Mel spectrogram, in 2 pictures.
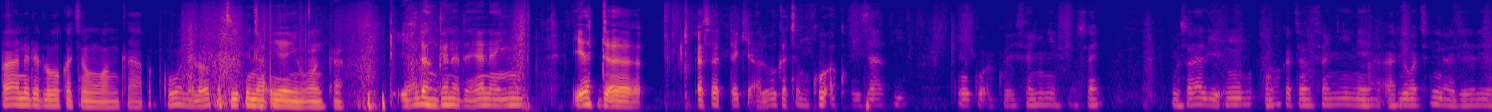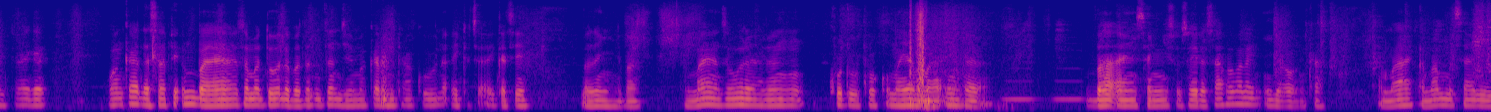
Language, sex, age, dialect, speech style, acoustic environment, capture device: Hausa, male, 18-24, Nigeria - Kano, happy; anxious; excited, silence, mobile / Linux / Chrome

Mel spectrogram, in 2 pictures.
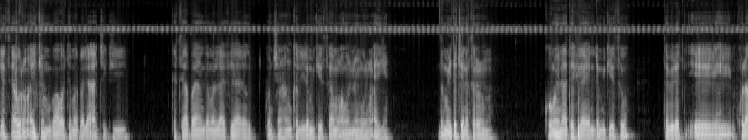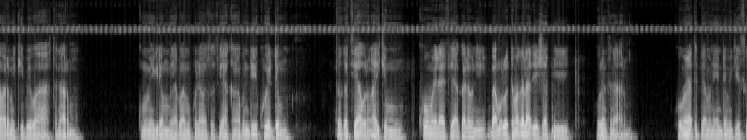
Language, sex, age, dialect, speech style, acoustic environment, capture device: Hausa, male, 25-34, Nigeria - Kano, happy, silence, mobile / Linux / Chrome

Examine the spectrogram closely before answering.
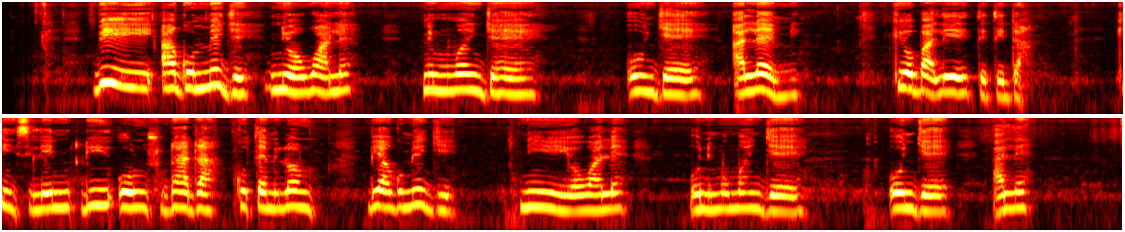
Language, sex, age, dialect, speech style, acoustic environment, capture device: Yoruba, female, 25-34, Nigeria - Ibadan, focused; relaxed, silence, mobile / Linux / Chrome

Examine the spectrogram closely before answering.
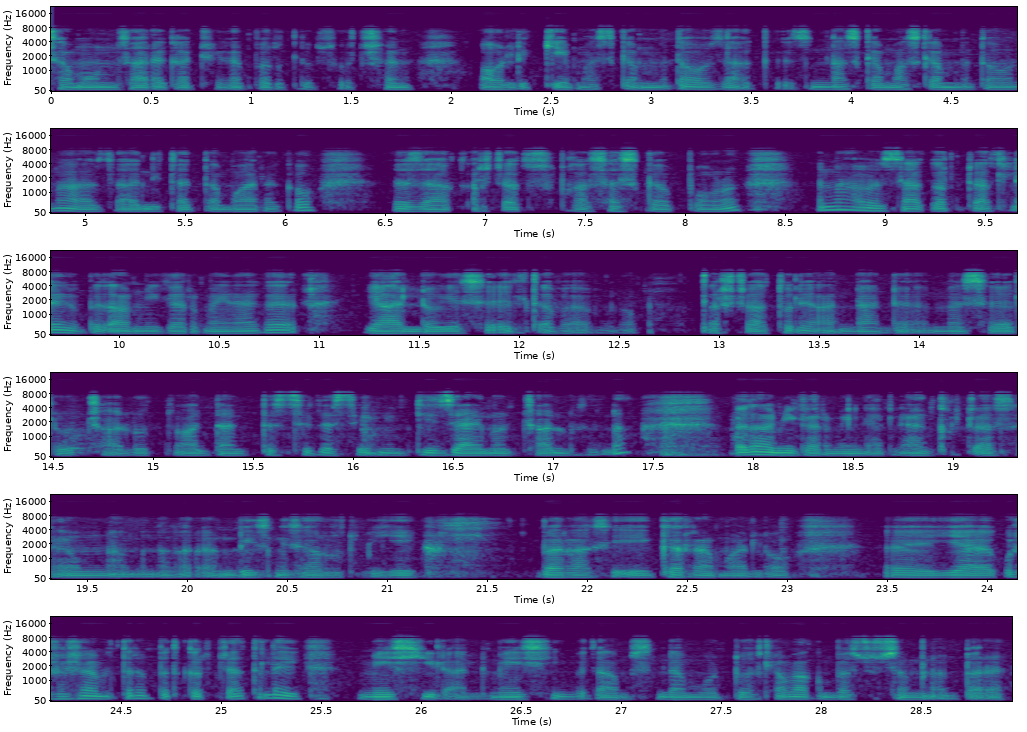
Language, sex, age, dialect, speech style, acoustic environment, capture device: Amharic, male, 18-24, Ethiopia - Addis Ababa, happy; excited, silence; nature, desktop / Windows / Chrome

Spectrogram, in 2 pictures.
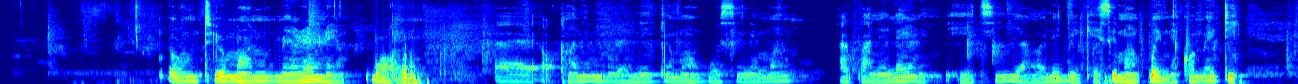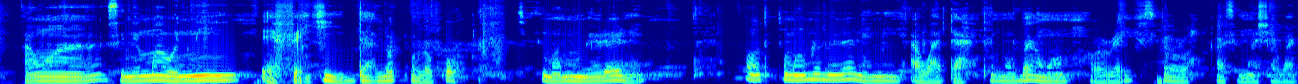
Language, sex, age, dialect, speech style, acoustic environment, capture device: Yoruba, male, 25-34, Nigeria - Lagos Yoruba, happy, people talking; appliances, mobile / Linux / Chrome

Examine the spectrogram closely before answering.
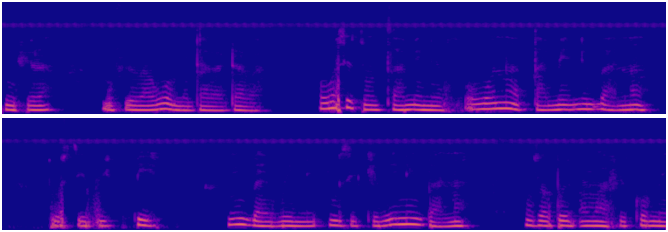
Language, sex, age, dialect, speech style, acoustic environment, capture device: Yoruba, female, 25-34, Nigeria - Lagos Yoruba, happy, silence, desktop / Linux / Chrome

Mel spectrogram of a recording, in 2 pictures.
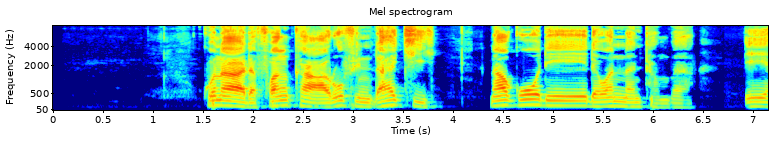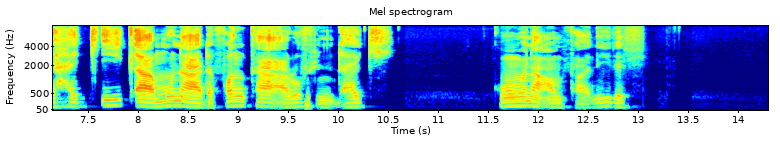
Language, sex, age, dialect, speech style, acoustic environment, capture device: Hausa, male, 25-34, Nigeria - Kano, happy; relaxed; excited; focused; anxious, people talking; nature; silence, mobile / Linux / Chrome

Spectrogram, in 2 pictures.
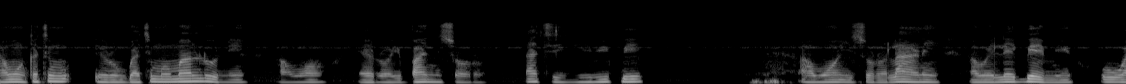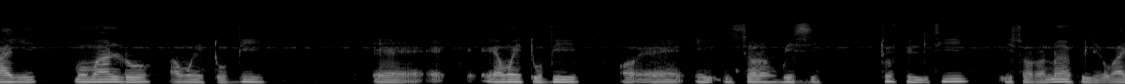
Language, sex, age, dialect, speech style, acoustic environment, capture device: Yoruba, male, 18-24, Nigeria - Lagos Yoruba, excited, silence, mobile / Linux / Chrome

